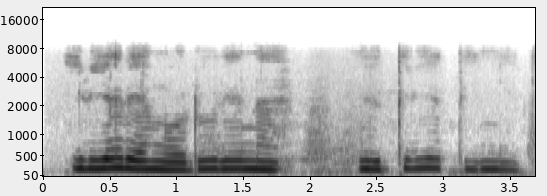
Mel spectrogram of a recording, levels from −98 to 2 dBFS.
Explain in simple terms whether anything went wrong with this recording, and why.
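Two things go wrong. Around 2.43 to 2.47 s there is a short concealed packet loss: a tiny piece of the call arrived too late, and the receiver patched it by stretching the preceding sound, leaving a brief smear rather than silence. From 2.71 s to the end the speech abruptly gets quieter and stays that way, which is most likely one channel dropping out. Unlike the patched gap, this is a lasting level drop, not a momentary blur.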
